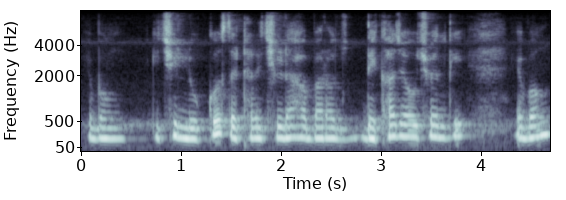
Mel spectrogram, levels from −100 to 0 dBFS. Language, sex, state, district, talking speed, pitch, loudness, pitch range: Odia, female, Odisha, Khordha, 115 wpm, 190 Hz, -17 LUFS, 185-210 Hz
